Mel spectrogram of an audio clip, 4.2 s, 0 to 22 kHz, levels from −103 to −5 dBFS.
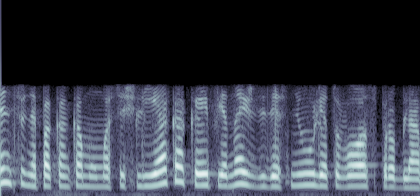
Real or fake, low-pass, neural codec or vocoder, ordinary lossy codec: real; 3.6 kHz; none; AAC, 32 kbps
